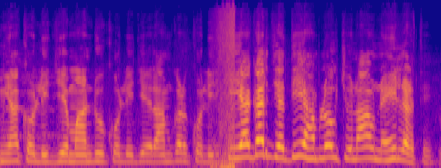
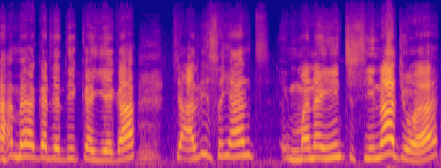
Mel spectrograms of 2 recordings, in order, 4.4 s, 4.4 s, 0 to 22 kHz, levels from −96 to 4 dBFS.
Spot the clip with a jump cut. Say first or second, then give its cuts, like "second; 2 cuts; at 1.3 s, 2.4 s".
first; 1 cut; at 2.2 s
